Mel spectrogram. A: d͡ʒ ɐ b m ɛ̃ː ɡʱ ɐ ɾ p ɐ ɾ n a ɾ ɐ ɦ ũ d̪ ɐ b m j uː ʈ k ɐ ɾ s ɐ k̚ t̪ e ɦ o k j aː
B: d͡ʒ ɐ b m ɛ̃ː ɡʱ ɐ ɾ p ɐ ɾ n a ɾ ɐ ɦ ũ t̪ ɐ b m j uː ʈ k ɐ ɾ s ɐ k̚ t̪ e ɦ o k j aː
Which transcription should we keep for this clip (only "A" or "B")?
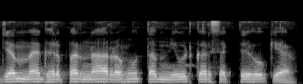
B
